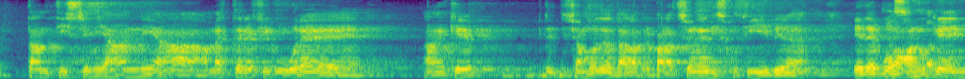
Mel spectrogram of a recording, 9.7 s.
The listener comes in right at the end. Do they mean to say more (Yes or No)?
No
